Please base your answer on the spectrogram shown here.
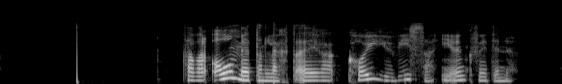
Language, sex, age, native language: Icelandic, female, 30-39, Icelandic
